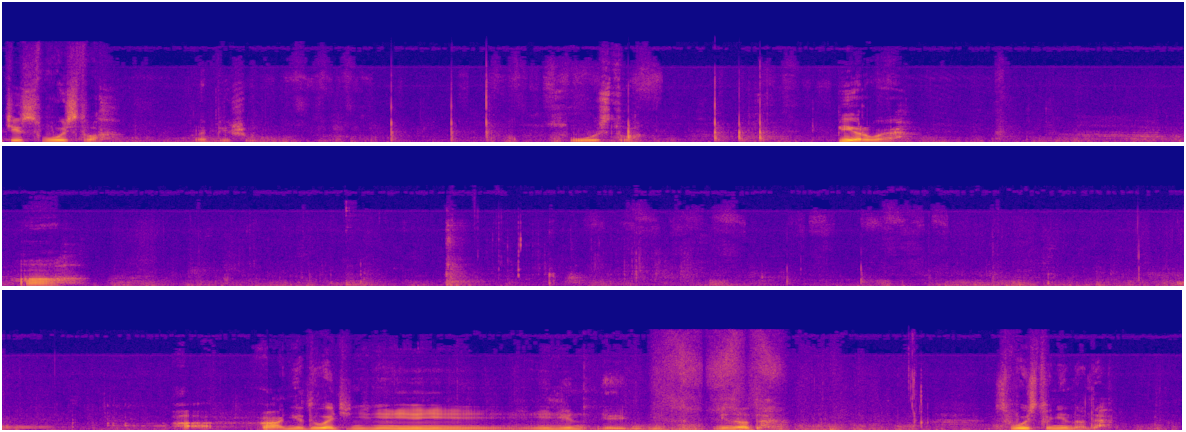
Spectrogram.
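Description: An elderly man lectures in an echoing hall, speaking with animation.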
